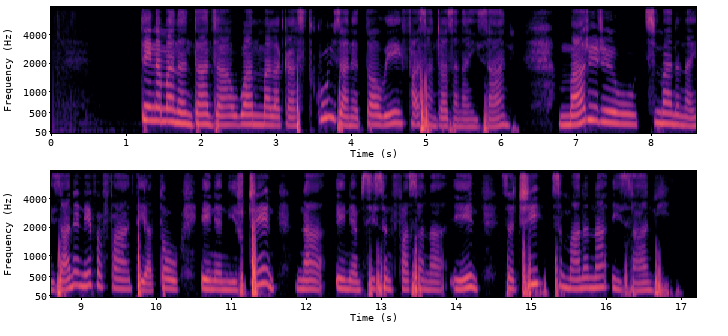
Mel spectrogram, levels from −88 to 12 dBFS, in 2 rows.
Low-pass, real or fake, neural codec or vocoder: 7.2 kHz; real; none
